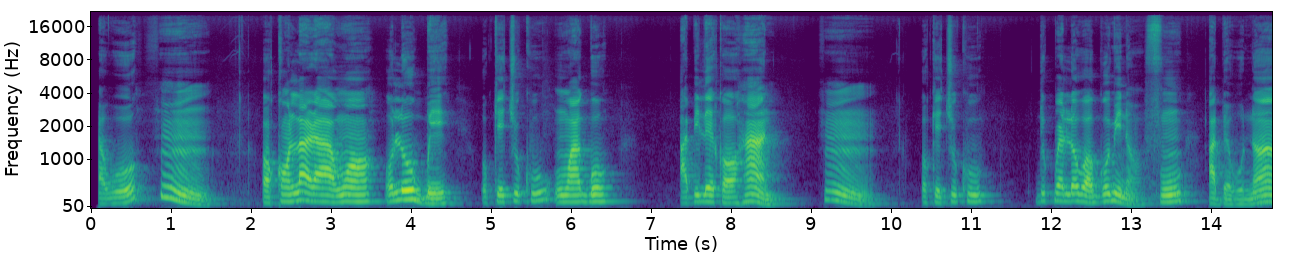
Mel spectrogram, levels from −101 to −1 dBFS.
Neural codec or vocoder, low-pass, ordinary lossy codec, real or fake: none; none; none; real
